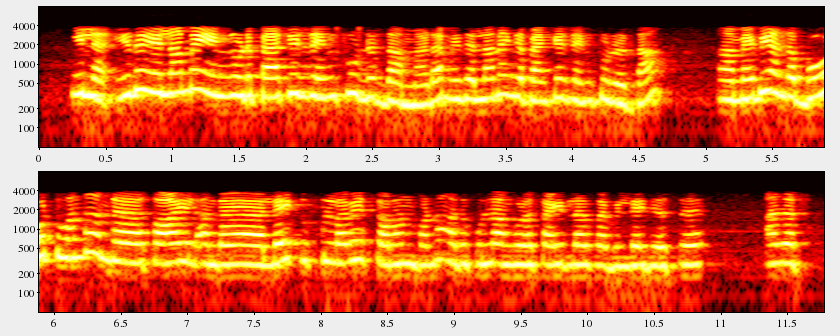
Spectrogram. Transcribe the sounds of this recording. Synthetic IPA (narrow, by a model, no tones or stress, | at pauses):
ɪlːɛʔɪðɯɛlːaːmeːɛŋɡɐɭoːɽɐpaːkeːd͡ʒsɪnkuːɽɪɾt̪̬ãːmeːɽɐmɪðɛlːaːmeːɛŋɡɐpæːkeːd͡ʒɪnkluːɽɪɾɯt̪ːãː | meːbiɐnd̪ɐboːʈːʋɐnd̪ɯɐnd̪ɐkaːjɪlɐnd̪ɐleɪkːɯfʊlːɐʋeːsɐɾɐːɳnpɐɳːʊ̃ɐðɯkːʊɭːɐɐŋɡɐɭoːɭɐsɐɪɖlɐɾɐʋɪlːeːd͡ʒɪsɯ | ɐnd̪ɐ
